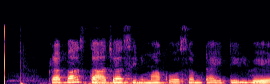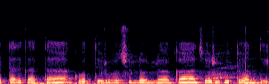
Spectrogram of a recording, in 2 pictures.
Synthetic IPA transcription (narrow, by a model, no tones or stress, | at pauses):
pɾɐbʱaːst̪aːd͡ʒaːsinimaːkɔːsɐmʈɐjʈilʋɛːʈɐɡɐt̪ɐkod̪ːiɾoːd͡ʒululɐɡaːd͡ʒɐɾuɡut̪o̞ːnd̪ḭ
